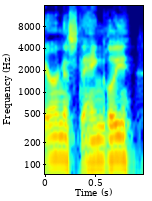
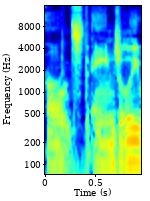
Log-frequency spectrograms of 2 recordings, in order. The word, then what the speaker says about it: Ernest Angley: I say Ernest Angley because that's how it's spelled, but he pronounces it Ernst Angley, which is stupid.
